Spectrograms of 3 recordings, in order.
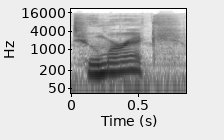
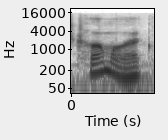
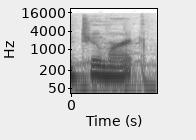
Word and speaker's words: turmeric: lot of people pronounce turmeric but it's not and I've had people when I say it's turmeric with an r and they're like there's no R in that no really because it's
